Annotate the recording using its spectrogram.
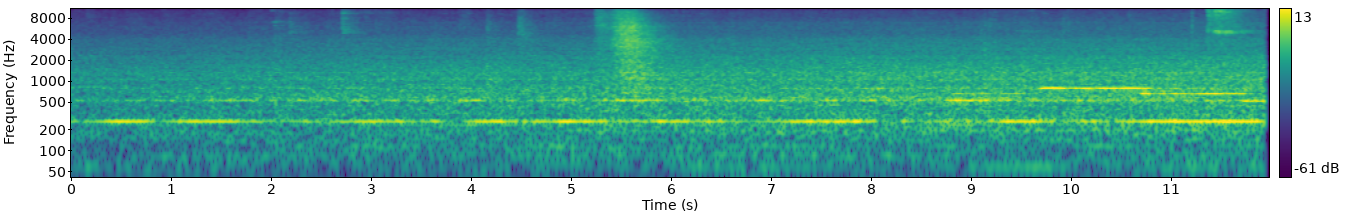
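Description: Footsteps hurry down stairs and along a hard floor.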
